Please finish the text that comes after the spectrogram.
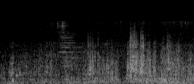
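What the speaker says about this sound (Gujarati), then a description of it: "પવનની સાથે ઘણી માત્રાઓમાં ડસ્ટ ઉડી રહી છે" Strong wind carrying dust across open ground at Bhachau buffets the microphone in low rushing gusts, fairly faint and brief, swelling toward the end.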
